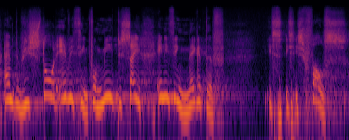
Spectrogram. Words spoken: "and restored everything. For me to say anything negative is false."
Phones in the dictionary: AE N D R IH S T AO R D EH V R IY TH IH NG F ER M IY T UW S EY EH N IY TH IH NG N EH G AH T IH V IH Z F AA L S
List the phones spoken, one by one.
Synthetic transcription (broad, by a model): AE N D R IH S T AO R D EH V R IY TH IH NG F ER M IY T UW S EY EH N IY TH IH NG N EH G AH T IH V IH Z F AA L S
